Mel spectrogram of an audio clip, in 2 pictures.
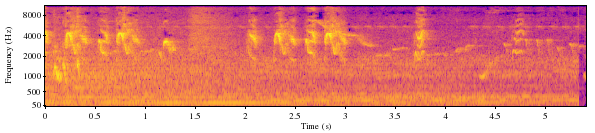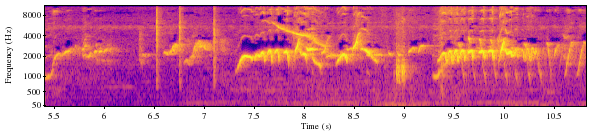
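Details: White-rumped shama in an aviary sanctuary calling to its flock: a busy, noisy stretch of chips, then a pause and rich, varied warbled whistles with sharp sweeping notes.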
